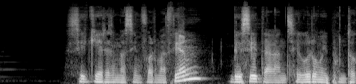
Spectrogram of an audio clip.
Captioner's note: in Spanish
